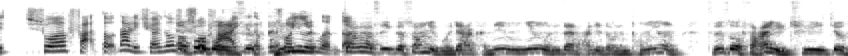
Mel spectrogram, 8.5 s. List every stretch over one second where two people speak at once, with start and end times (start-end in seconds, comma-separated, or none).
1.8-3.6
